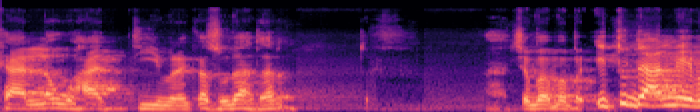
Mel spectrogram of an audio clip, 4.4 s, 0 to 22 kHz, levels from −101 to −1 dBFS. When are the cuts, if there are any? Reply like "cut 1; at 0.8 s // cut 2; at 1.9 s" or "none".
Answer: cut 1; at 2.1 s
